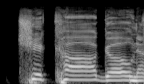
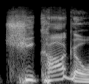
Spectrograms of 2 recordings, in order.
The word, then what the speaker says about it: Chicago: When you dropped a Chicago on us, I thought, well, that's interesting. A word that's C-H that starts with a sh.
